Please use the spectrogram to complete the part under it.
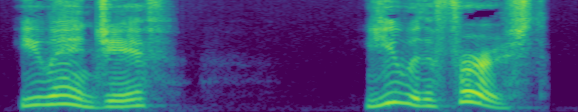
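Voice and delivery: high, thin accusation. A narrator's reading. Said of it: "she said in a thin voice".

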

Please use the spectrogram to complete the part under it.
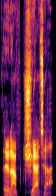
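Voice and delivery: sharp, loud sergeant's snarl. A narrator's reading. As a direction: cut them off with a snarl.

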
